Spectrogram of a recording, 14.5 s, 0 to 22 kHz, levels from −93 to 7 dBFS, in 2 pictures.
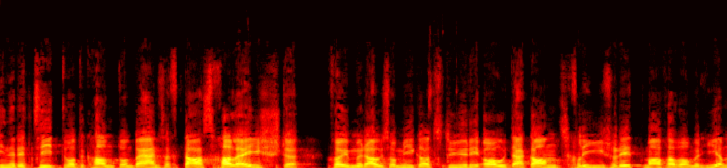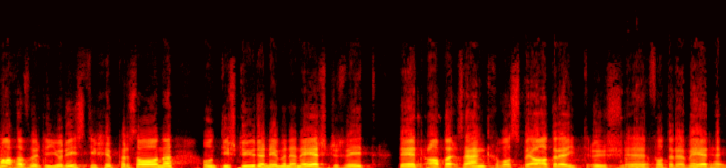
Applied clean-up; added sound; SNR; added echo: neural mask model Resemble Enhance denoiser.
